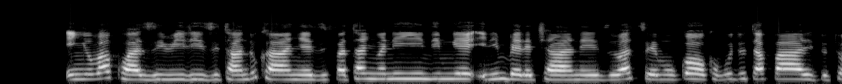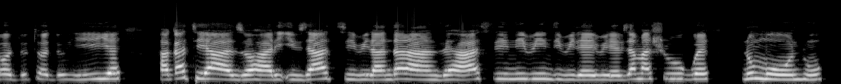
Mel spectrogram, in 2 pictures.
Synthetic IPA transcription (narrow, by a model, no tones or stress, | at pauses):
iɲuβakwaːziβiɾizitaːndukaɲe̞zifataɲwe̞nijiːndimŋe̞ʔiɾimbe̞ɾe̞t͡ʃaːne̞ziβat͡se̞mub̚ɡo̞ːko̞b̚ɡudutafaɾiduto̞duto̞duhiːje̞ | haɡatijaːzo̞haɾiivjaːt͡siβiɾaːndaɾaːnze̞haːsiniβiːndiβiɾe̞βiɾe̞vjamaʃuːɡwe̞ | numuːn̥hu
